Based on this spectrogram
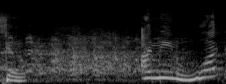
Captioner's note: audience laughs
